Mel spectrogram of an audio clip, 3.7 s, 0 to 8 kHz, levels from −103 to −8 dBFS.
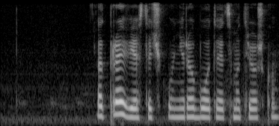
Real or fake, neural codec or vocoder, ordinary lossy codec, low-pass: real; none; none; 7.2 kHz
